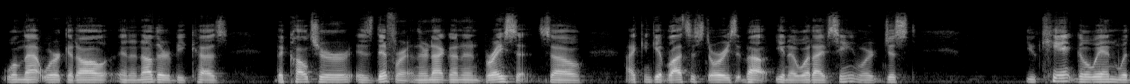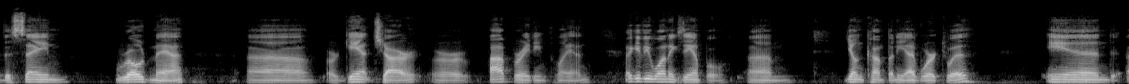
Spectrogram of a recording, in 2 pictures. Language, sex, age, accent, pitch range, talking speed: English, male, 50-69, American, 100-120 Hz, 160 wpm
